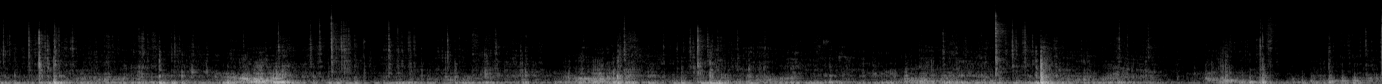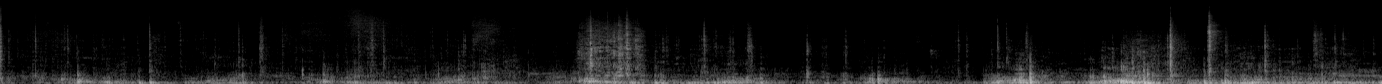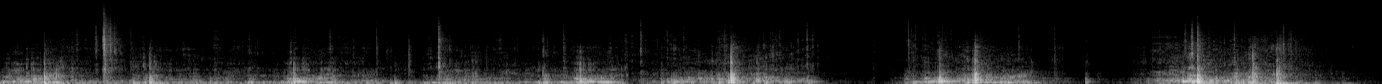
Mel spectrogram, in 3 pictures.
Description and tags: Rumble BowlingBall
Rolling around a bowling ball on a piece of plywood. Good rumble sound effect. Mono recording from shotgun mic and solid state recorder.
